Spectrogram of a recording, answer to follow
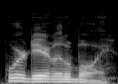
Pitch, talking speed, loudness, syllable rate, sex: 115 Hz, 205 wpm, -14 LUFS, 4.9 syllables/s, male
